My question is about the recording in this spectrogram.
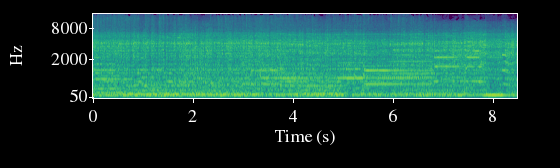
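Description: Free noise improvisation: an electric guitar and floor-mounted effects pedals and electronics make a loud, dense wash of noise over a steady low drone. Held higher tones come in about halfway through and overlap.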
